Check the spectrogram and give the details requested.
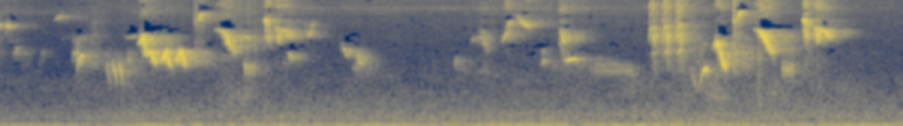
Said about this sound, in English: At once, a nightingale began its emotional song.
